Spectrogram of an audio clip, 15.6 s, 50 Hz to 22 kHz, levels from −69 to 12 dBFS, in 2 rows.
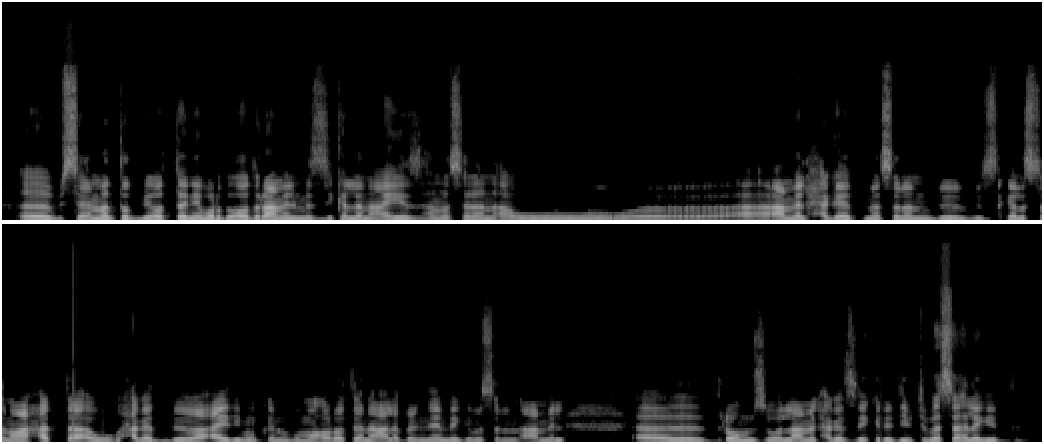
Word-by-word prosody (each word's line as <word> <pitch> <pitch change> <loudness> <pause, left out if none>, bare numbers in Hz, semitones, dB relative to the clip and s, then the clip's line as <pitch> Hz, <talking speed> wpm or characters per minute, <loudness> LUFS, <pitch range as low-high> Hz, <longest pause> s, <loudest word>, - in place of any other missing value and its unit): أ 95 +1 +6
باستعمال 95 +6 +2
تطبيقات 105 -1 +1
تانية 105 -1 +5
برضه، 105 +1 +2
أقدر 100 0 +3
أعمل 95 0 +6
المزيكا 85 -5 -2
اللي 90 +1 +2
أنا 95 0 -1
عايزها 85 +2 0
مثلًا 90 +1 -2
أو 80 0 -3 1.6
أ - - -6
أعمل 100 0 +2
حاجات 100 0 0
مثلًا 95 -1 0
ب - - -14
بالذكاء 85 0 -3
الاصطناعي 95 0 +2
حتّى - - +1
أو 80 -1 +2
بحاجات 95 +3 0
ب 90 0 -11
عادي 90 +2 +3
ممكن 90 -1 -6
بمهاراتي 85 +2 -2
أنا 90 - 0
على 80 0 +1
برنامج 85 +2 -3
مثلًا 85 0 -8
أعمل 85 +1 -2 0.5
آآ 85 0 +1 0.2
درامز 95 -2 +1
والّا 80 +1 +1
أعمل 90 -1 +1
حاجات 90 - -1
زي 85 +1 -4
كده 95 - -3
دي 105 +3 -3
بتبقى - - -2
سهلة 95 -2 +3
جدًا. 85 -4 -5
90 Hz, 165 wpm, -25 LUFS, 85-95 Hz, 1.6 s, أ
